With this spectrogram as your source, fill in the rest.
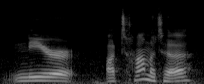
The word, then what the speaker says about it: Nier Automata: But mostly I've been playing Nier Automata. And that's how I'm going to pronounce it, because that's how that word is pronounced.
